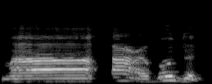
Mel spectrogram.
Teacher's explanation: اب یہاں دال کے اوپر ویسے تو پیش ہے, لیکن اگر ہم یہاں رکیں گے, اور ضرور رکیں گے کیونکہ یہاں آیت ہے, تو یہاں جب رکیں گے تو دال ساکن ہو جائے گی اور یہاں پہ کلکلا کبرا ہوگا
